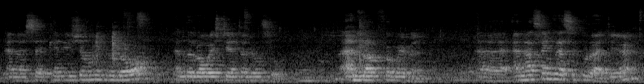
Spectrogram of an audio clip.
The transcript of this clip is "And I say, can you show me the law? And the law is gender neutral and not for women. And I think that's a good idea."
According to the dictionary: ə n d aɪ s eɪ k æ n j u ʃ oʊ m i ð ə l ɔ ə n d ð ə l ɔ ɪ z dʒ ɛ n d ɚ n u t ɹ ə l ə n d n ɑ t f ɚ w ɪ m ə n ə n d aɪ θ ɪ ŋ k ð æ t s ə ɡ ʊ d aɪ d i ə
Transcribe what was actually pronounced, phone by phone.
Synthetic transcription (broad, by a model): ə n aɪ s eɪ k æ n j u ʃ oʊ m i ð ə l ɔ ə n ð ə l ɔ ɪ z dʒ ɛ n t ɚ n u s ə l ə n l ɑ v f ɚ w ɪ m ə n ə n aɪ θ ɪ ŋ k ð æ t s ə ɡ ʊ d aɪ d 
